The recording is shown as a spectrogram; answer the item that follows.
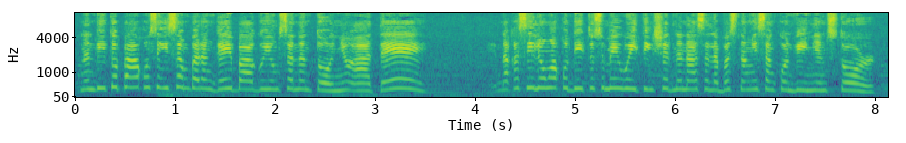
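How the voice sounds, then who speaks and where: A woman's voice: very high voice, a little fast, pushed and bright, faint music behind. An actress in a Filipino radio drama playing an irritated, tired young woman stranded late at night, complaining in exasperation. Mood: exasperated.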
